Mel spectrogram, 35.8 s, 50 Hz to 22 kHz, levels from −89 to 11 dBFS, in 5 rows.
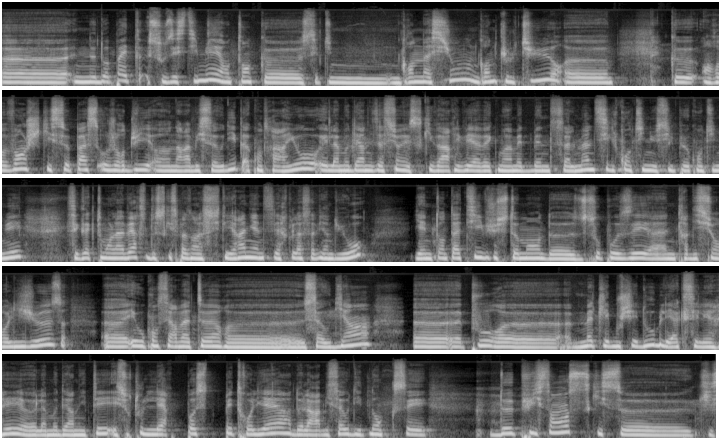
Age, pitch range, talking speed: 50-69, 175-205 Hz, 185 wpm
